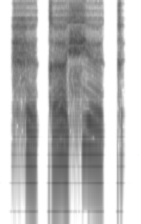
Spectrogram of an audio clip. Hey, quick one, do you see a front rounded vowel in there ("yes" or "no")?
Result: yes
